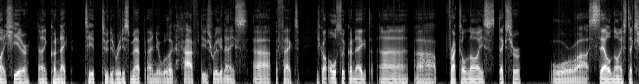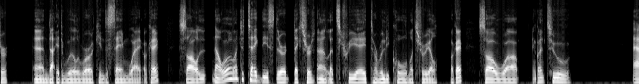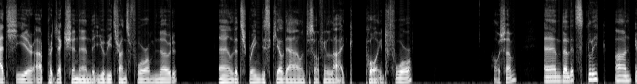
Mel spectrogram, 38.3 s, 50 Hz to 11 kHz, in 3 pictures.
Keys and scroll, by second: 31.4 ., 31.7 4, 31.8 Return.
